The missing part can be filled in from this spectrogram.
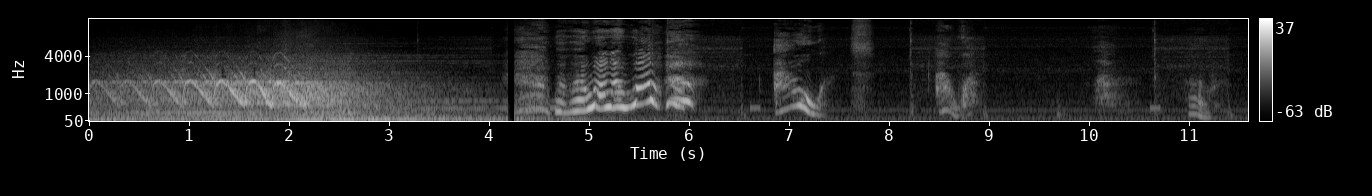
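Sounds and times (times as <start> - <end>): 
ambulance siren: 0.0 - 3.8
road traffic rumble: 0.0 - 5.1.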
